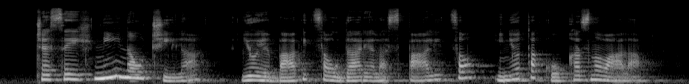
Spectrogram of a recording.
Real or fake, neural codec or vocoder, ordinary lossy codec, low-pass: fake; vocoder, 44.1 kHz, 128 mel bands every 256 samples, BigVGAN v2; none; 14.4 kHz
